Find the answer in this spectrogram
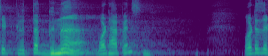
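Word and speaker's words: kṛtajña: So the word Kritagna, what is the word Kritagna? It is not Gya, Gna. Kritagna. That pronunciation itself is gone now.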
